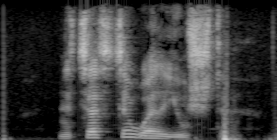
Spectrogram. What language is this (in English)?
Kabyle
